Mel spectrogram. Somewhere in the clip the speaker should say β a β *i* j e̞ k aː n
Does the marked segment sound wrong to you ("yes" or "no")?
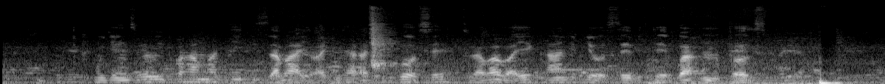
yes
